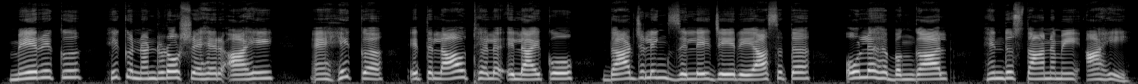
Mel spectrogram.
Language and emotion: Sindhi, neutral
